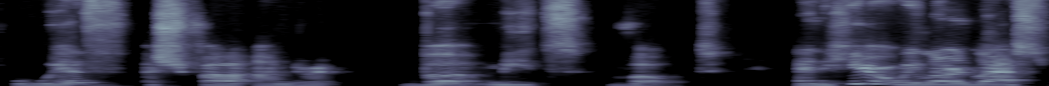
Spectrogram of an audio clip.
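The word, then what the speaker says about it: במצוות: Then there's a shva under the tzadi, the last syllable, the last letter of the final syllable.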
